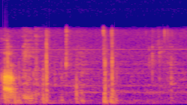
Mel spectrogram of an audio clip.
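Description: A brief spoken syllable, then a handful of light, sharp clicks and taps from hand-drawing a circuit on a slide with a digital pen.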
